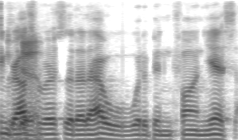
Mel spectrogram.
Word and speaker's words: Araujo: But the big one that I was looking forward to was the Alexa Grasso versus Arujao. I don't remember how to say her name. Araujo.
